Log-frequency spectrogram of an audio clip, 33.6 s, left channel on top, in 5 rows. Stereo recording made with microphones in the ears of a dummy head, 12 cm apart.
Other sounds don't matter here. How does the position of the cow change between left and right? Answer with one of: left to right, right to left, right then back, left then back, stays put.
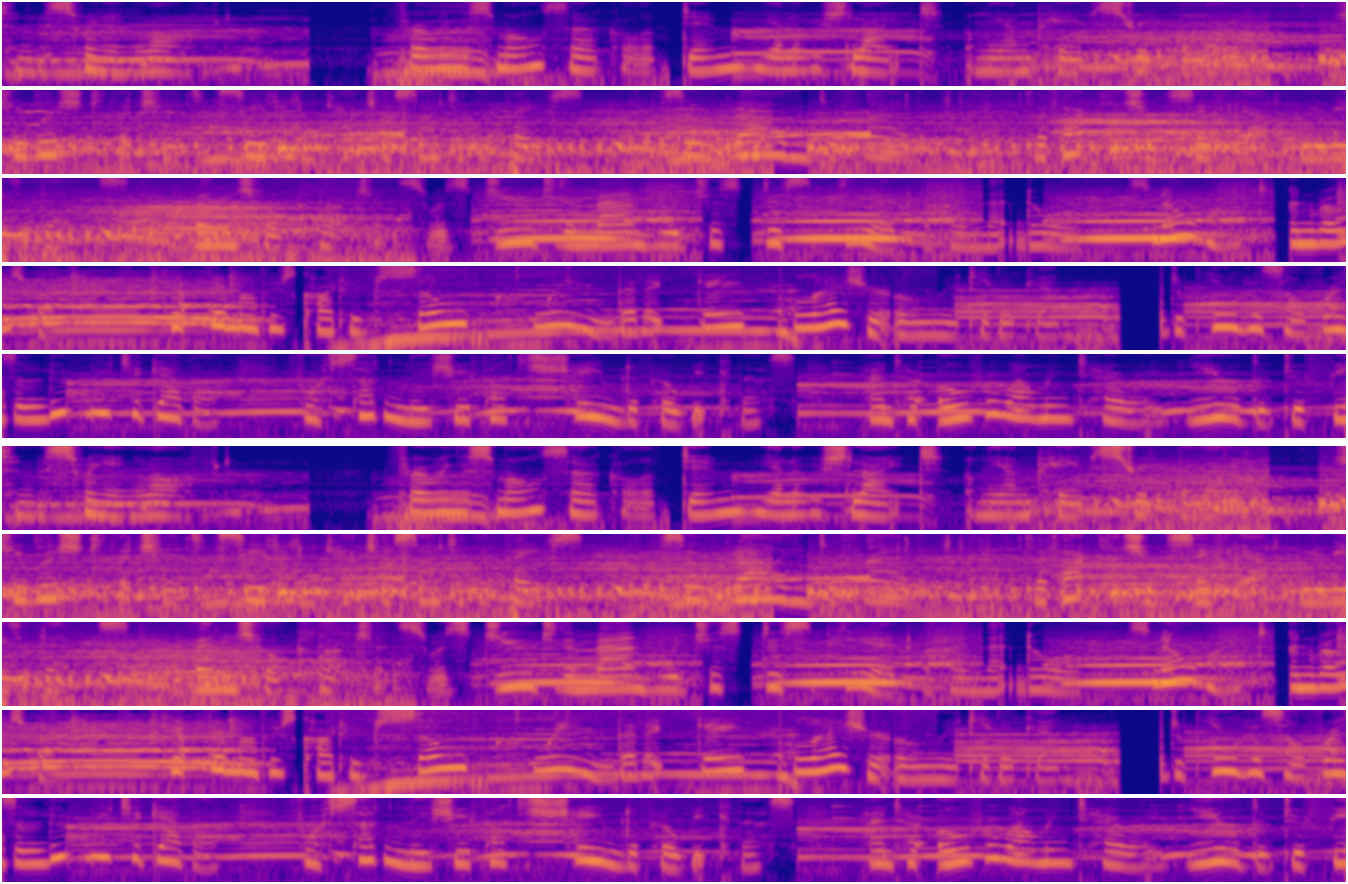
left to right.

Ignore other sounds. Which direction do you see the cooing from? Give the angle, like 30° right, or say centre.
50° right.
